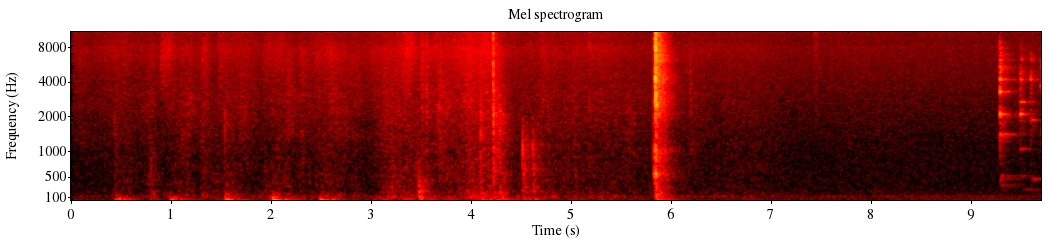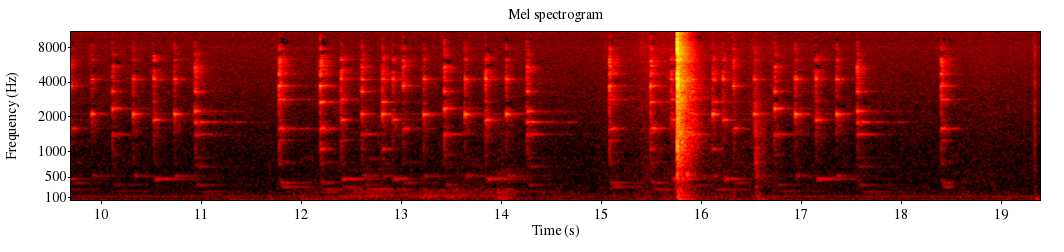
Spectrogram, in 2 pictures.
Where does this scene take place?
bedroom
